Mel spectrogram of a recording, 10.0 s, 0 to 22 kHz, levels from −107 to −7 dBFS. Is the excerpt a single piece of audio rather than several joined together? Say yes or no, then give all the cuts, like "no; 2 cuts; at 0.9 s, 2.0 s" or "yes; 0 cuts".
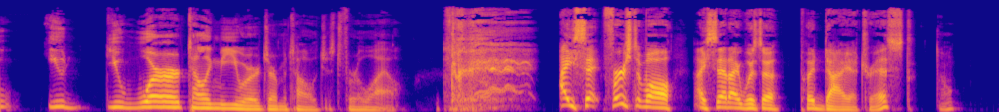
yes; 0 cuts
